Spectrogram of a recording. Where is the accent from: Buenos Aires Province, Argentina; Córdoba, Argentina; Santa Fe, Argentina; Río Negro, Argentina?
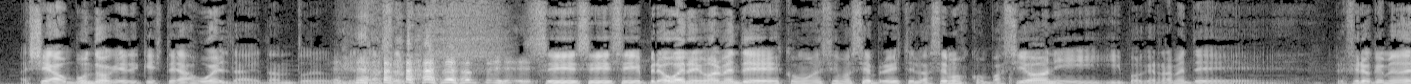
Buenos Aires Province, Argentina; Lomas de Zamora; yo soy de Lomas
